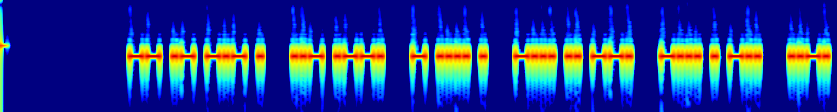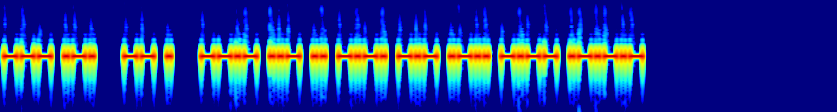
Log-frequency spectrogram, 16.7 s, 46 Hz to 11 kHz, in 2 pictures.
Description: Morse code, heard as a keyed tone, about 28 wpm, 700 Hz. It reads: MAKE UP THE BIG BED FOR ME QUICKLY.
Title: Sentences from Top 1000 Words - Review Part 1 - 28wpm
